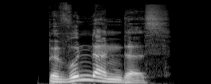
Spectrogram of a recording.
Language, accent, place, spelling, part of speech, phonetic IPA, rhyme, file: German, Germany, Berlin, bewunderndes, adjective, [bəˈvʊndɐndəs], -ʊndɐndəs, De-bewunderndes.ogg
- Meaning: strong/mixed nominative/accusative neuter singular of bewundernd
